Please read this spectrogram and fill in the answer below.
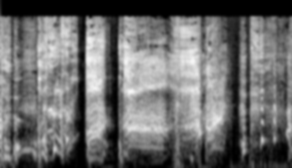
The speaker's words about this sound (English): Don't you ever fucking cough while I'm talking.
